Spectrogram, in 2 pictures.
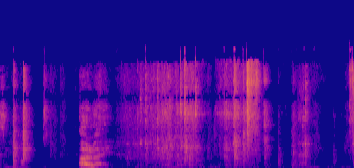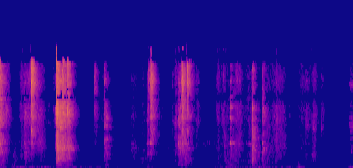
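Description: Metal curtain grommets clicking and scraping along a metal curtain rod, with the rustle of sheer curtain fabric being handled, in short irregular bursts. A brief voice sound just under two seconds in is the loudest moment.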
